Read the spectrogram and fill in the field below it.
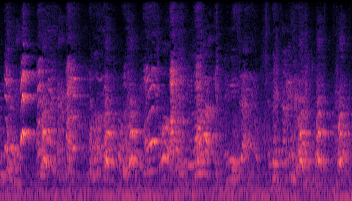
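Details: A female dog whining after another dog went out for a walk first; a rapid run of high, nasal whimpers and yelps, about two per second, with some overlapping voice-like sound.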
